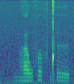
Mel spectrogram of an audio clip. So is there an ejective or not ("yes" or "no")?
yes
